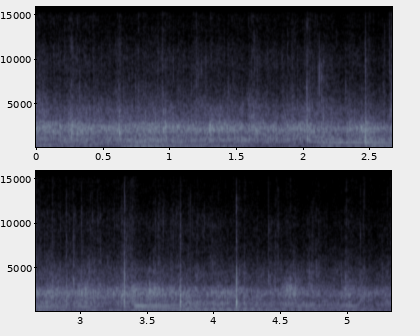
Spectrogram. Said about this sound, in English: Those of you who are clapping, the miracle is coming. I receive it.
